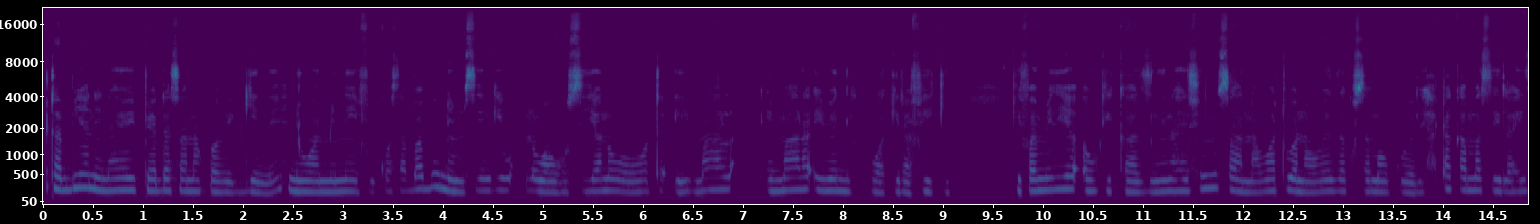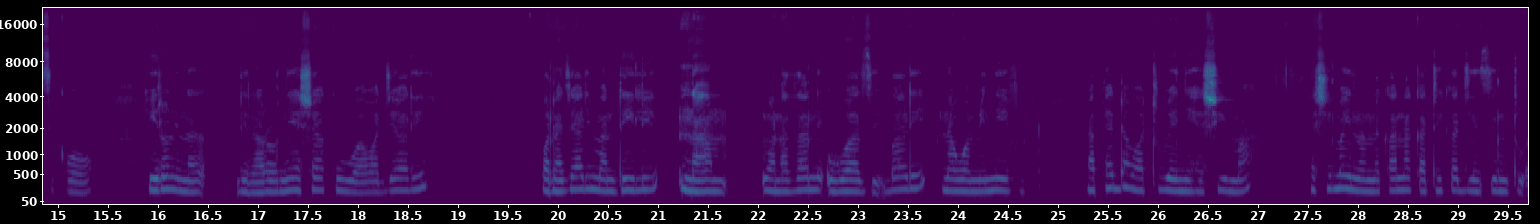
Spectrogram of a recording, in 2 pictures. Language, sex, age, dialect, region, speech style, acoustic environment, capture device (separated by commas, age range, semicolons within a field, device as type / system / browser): Swahili, female, 35-44, Kenya - Nairobi Sheng-influenced, Kenya, nervous, silence, mobile / Linux / Chrome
